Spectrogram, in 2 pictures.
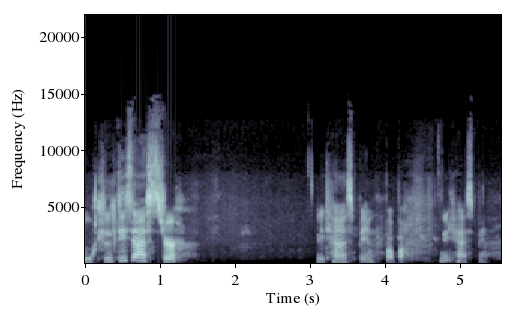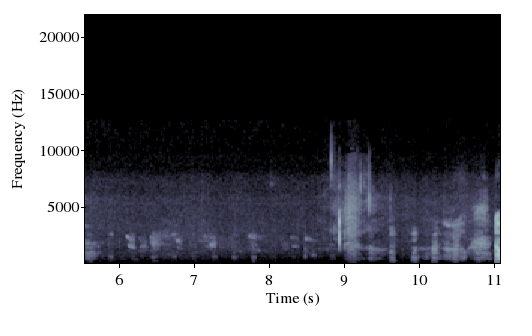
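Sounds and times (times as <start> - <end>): dog sniffing and snuffling: 5.5 - 11.0.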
